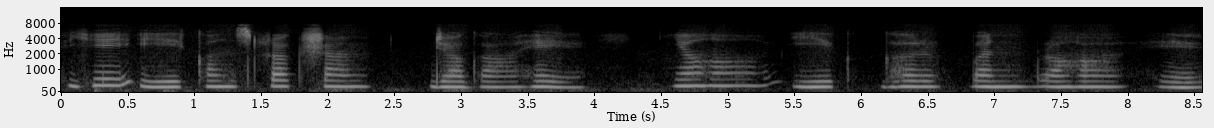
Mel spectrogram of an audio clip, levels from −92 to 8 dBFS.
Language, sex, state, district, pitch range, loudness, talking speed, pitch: Hindi, female, Uttar Pradesh, Ghazipur, 235-260 Hz, -41 LUFS, 85 wpm, 245 Hz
